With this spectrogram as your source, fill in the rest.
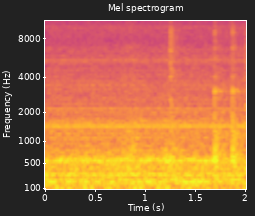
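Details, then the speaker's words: Commodore Amiga 2000 running Workbench 1.3, loading a game from the hard disk: faint, sparse dry seek ticks over the quiet PSU fan hum, with no high-pitched spinning whine. The drive sounds healthy; normal hard disk seek ticking. "love that hard disk loading sound it's not that I can hear the fan from the from the PSU but the hard disk doesn't make that you know high spinning tone really nice"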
